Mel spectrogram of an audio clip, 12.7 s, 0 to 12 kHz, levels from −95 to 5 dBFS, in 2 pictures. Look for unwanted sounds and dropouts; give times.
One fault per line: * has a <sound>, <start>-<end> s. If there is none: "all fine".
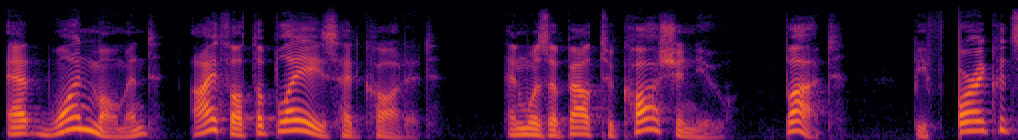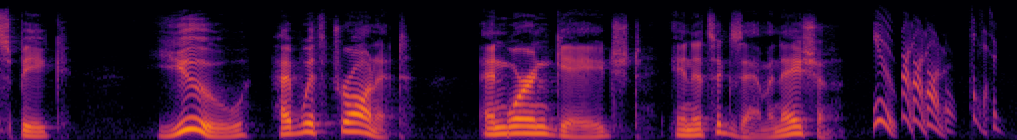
* has a dropout, 5.9-6.0 s
* has a chirp, 11.8-12.6 s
